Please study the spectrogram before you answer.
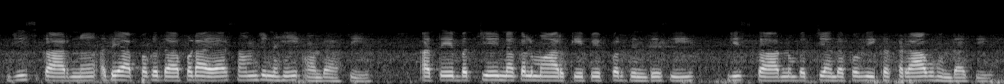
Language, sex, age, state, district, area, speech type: Punjabi, female, 45-60, Punjab, Rupnagar, rural, spontaneous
